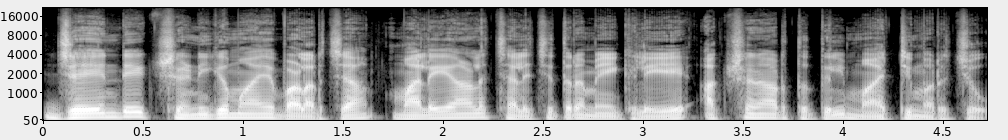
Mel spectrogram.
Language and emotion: Malayalam, neutral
